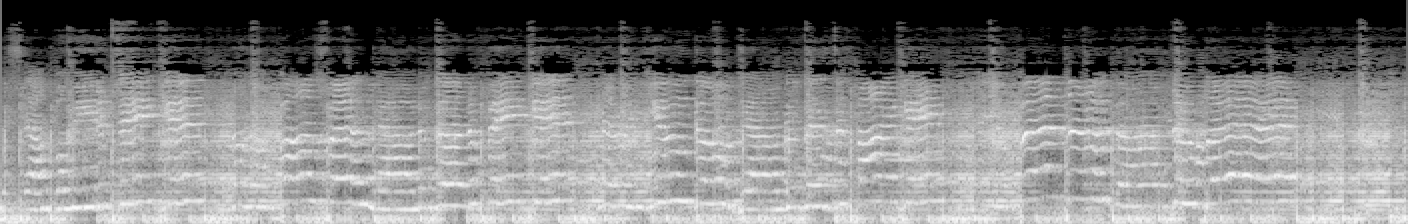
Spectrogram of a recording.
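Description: A young girl singing a pop song into a microphone over instrumental accompaniment.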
